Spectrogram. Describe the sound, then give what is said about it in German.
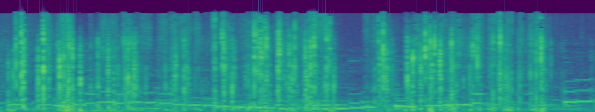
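A sheet of paper is folded three times, with crisp crinkling and rustling in repeated bursts across several seconds, fairly loud and continuous, with no other sounds around it. “Jetzt habe ich ein Blatt Papier dreimal gefaltet.”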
